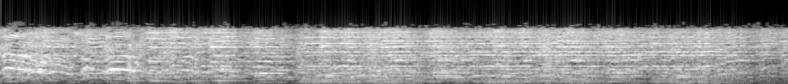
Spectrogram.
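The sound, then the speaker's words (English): An angry mob marching to the courthouse, wanting to break into the jail, shouts and clamors, many voices overlapping in a steady, loud roar of yelling with no clear words standing out, sustained from start to finish. “Angry crowd marched to courthouse.”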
